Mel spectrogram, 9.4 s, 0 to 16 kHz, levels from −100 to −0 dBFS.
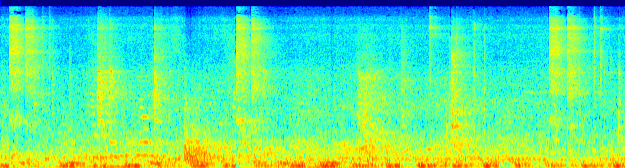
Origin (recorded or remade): recorded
